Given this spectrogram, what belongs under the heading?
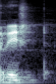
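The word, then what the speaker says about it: wrist: heal heal इसको बोलेंगे रेस्ट डब्लू का उच्चारण नहीं करेंगे सिर्फ रेस्ट आर आर आई एस टी माने उच्चारण होगा ठीक है रेस्ट इस प्रकार से इसको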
